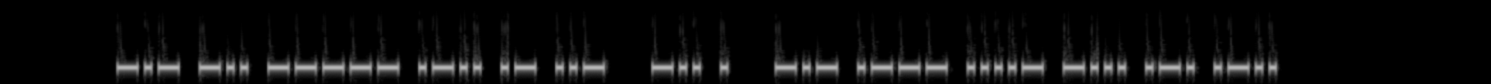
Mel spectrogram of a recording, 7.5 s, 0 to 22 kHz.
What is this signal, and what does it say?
Morse code, heard as a keyed tone, about 34 wpm, 700 Hz. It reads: KD0LAU DE KJ4BRL
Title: USA Callsign DE Callsign 35wpm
